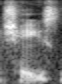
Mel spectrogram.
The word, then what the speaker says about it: Say: 자, 그 다음에 an economic theory of 이게 say인데 아마 이 사람이 프랑스 사람인가? 아무튼 그래가지고 쉐이라고 읽어요. Shay's law.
